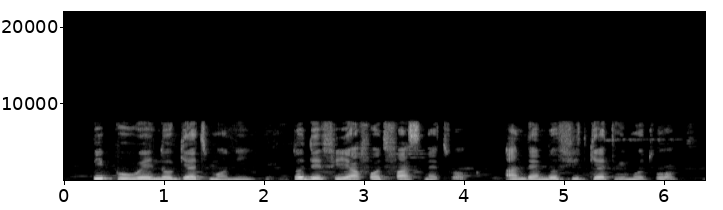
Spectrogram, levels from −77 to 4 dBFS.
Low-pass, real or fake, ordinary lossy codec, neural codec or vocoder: none; real; none; none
